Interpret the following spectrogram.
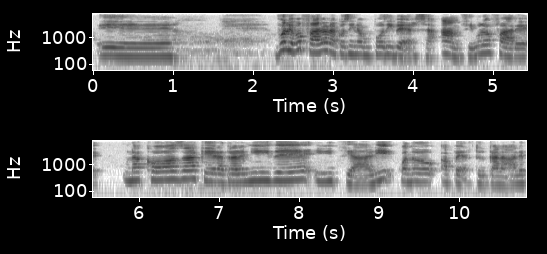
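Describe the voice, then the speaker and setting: A woman's voice: mid-range voice, a bit bright. Woman vlogger with a dull, lo-fi sound. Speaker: video channel host. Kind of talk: casual vlog talk and poem recital.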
